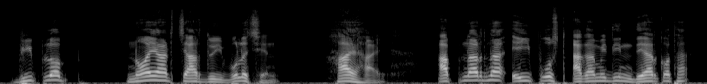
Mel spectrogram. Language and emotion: Bengali, neutral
